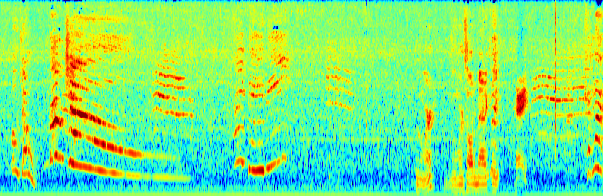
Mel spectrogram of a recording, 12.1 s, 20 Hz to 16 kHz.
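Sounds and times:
cat meowing: 3.0 - 4.0, 6.5 - 7.2, 9.8 - 12.0.

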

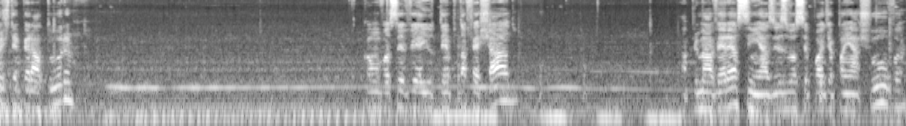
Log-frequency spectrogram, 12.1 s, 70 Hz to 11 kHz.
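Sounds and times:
diesel truck engine from cab: 0.0 - 12.0.

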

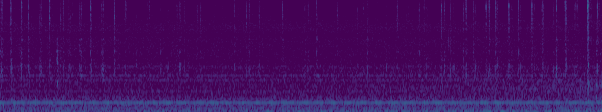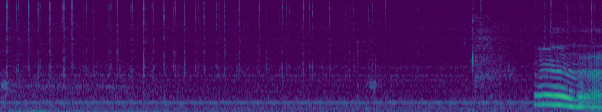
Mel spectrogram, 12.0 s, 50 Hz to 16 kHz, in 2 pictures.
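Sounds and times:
rapid light clicking: 0.0 - 10.4
low electrical hum: 0.0 - 12.0.

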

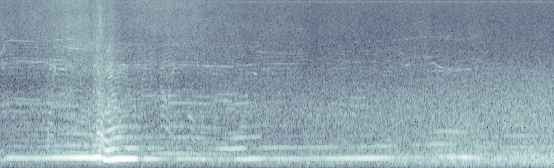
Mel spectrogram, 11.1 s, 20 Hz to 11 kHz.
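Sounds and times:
model plane motor droning: 0.0 - 11.0.

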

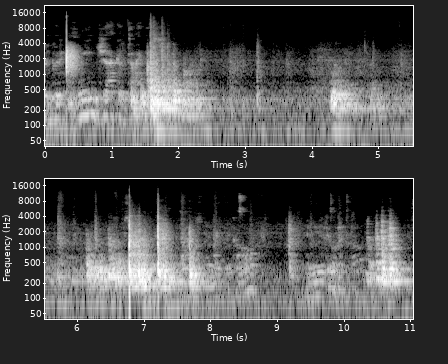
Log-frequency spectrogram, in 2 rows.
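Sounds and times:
pool balls clacking: 1.2 - 2.6, 4.2 - 8.6, 9.2 - 11.0
pool balls rolling in wooden return: 1.4 - 2.6, 4.1 - 8.0, 9.9 - 11.0.

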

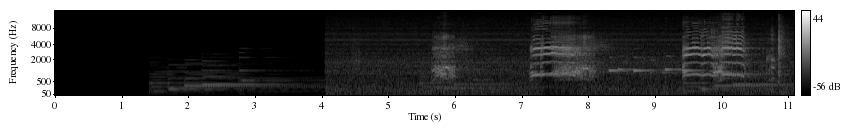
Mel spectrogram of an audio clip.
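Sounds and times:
geese honking: 5.6 - 6.4, 7.0 - 11.0.

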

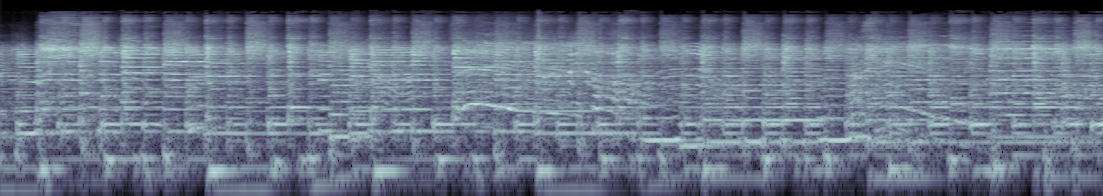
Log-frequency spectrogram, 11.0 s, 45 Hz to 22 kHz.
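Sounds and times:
electronic keyboard music: 0.0 - 11.0.

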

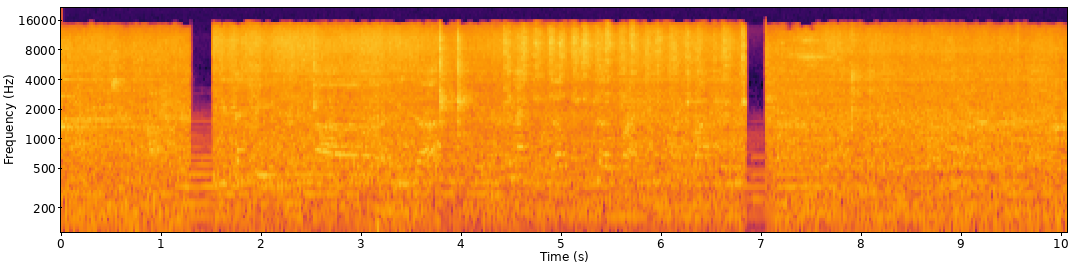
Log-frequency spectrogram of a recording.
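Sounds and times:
low rumble: 3.2 - 7.1.

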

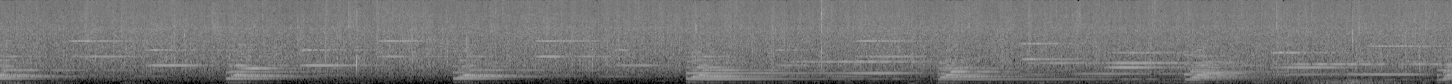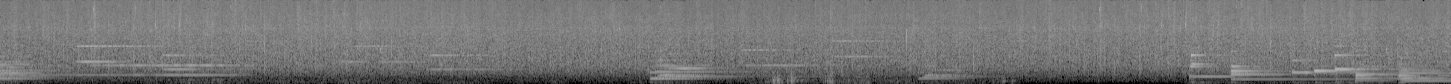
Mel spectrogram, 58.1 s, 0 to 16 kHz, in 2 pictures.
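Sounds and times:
slow relaxation music melody: 0.0 - 58.0
steady rain falling: 0.0 - 58.0.

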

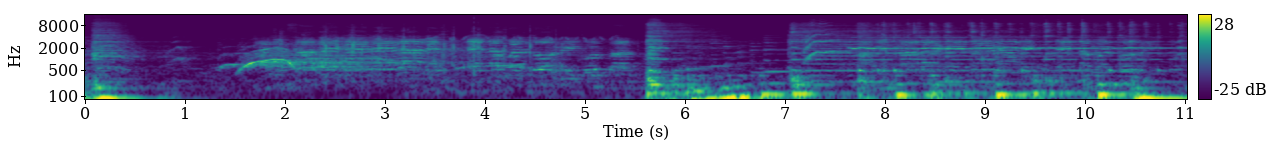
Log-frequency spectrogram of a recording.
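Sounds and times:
latin dance music: 0.0 - 0.8, 2.1 - 11.0
audience cheering and whooping: 0.8 - 4.0.

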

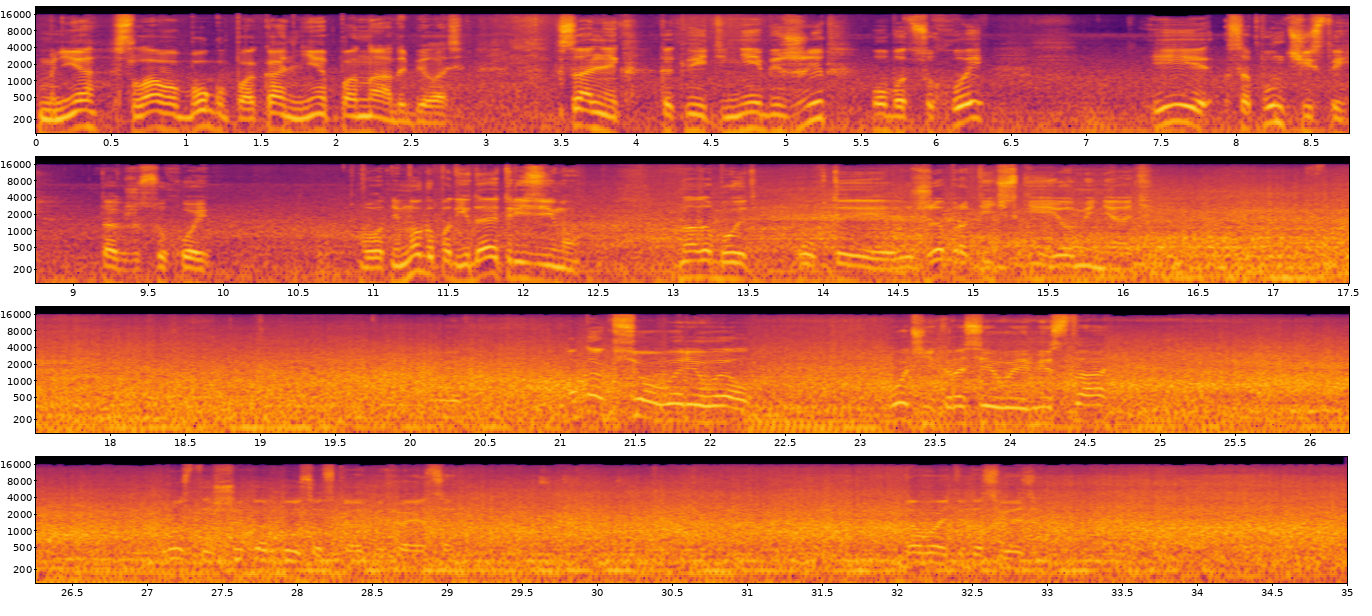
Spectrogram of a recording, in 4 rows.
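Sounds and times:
road traffic rumble: 0.0 - 35.0.

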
